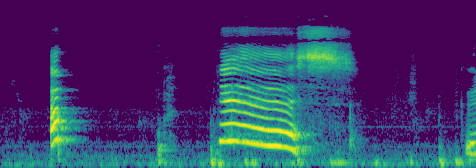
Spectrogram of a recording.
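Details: Aurora, a female dog, speaking on command during a training session: a short sharp yip, then a drawn-out, harmonic, whining howl lasting under a second and sliding downward in pitch, with quiet praise from the trainer around it.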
